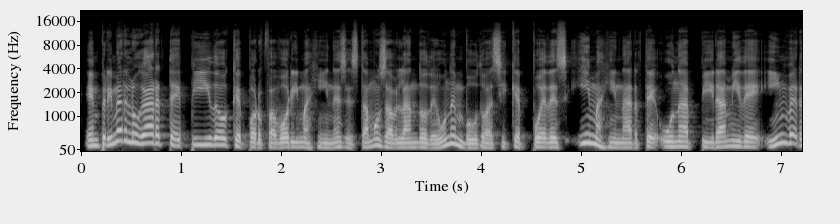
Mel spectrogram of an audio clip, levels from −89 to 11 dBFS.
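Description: Just a stretch of speech here, and nothing technically wrong turns up anywhere in it.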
